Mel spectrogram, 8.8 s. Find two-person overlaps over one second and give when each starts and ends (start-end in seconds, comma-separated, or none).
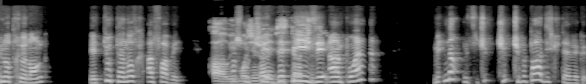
3.4-5.0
